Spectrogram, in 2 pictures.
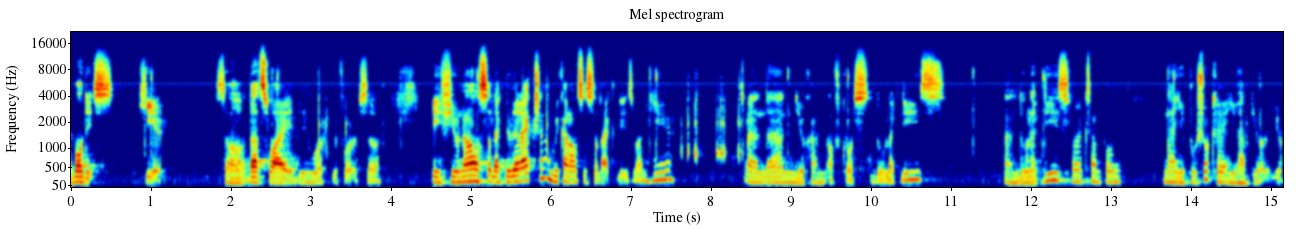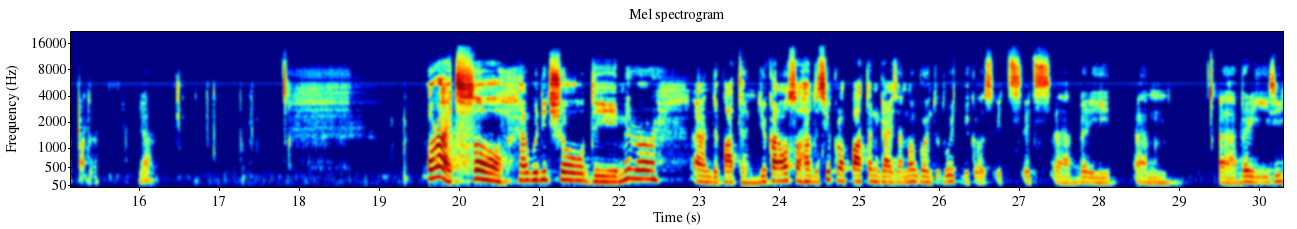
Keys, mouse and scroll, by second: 0.6 click, 2.2 click, 3.6 middle click, 4.7 click, 6.9 click, 8.6 click, 10.9 click, 13.4 click, 14.4 middle click, 19.8 click.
